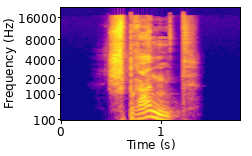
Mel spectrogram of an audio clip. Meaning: second-person plural preterite of springen
- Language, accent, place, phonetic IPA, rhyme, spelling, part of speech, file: German, Germany, Berlin, [ʃpʁaŋt], -aŋt, sprangt, verb, De-sprangt.ogg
